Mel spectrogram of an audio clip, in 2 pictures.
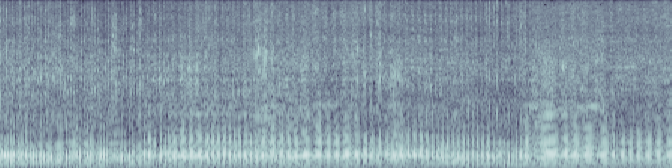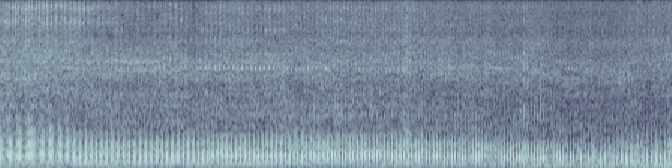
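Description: A dirt bike engine putters and revs loudly up close.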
